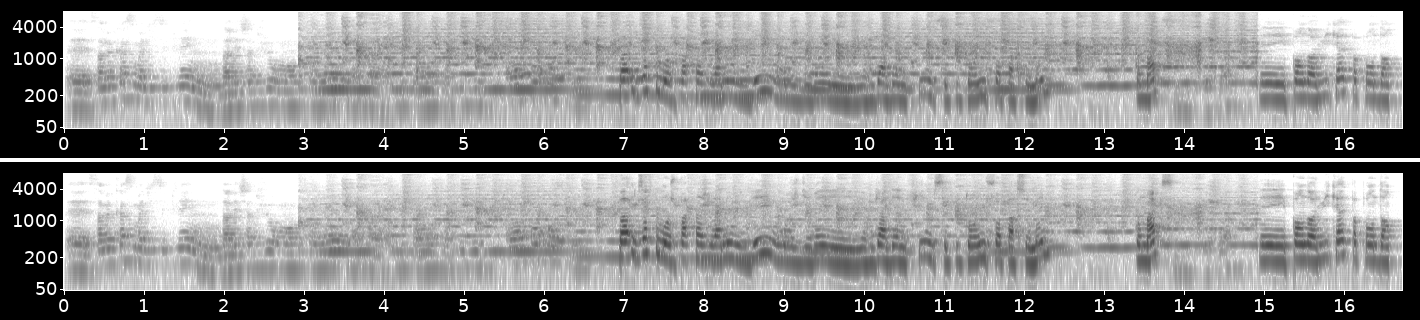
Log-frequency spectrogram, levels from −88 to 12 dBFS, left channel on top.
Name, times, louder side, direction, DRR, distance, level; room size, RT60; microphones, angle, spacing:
voice 1, 0.0-6.5 13.9-14.0 14.2-14.6, right 1 dB, 85° right, -2 dB, 3.7 m, -42 dB
sound 1, 2.9-14.9, left 5 dB, 40° left, 0.6 m, -35 dB
voice 2, 6.9-12.4 13.4-13.9 14.9-16.6, right 5 dB, 45° right, 12 dB, 0.4 m, -27 dB
8.6 x 7.0 x 7.3 m, 0.64 s
head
